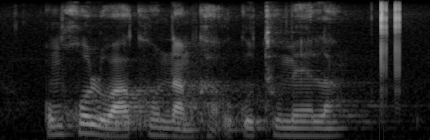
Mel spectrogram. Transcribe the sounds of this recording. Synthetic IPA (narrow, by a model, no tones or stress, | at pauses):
um̩xoluwakʰɔnam̩kʰa̰ʔṵk̬ʼutʰumɛːla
